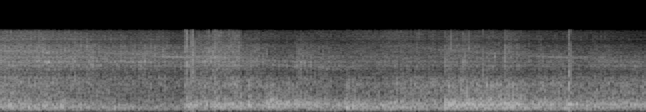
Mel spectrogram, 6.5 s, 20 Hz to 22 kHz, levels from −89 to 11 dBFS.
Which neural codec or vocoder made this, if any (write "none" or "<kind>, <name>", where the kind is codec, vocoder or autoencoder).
none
